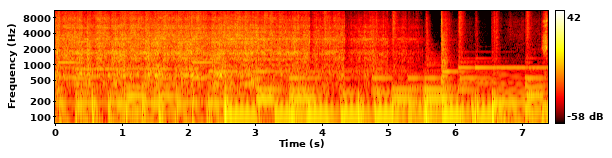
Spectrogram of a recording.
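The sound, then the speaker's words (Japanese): Ice being shaved for kakigori, a heaped Japanese shaved-ice dessert, as the shaver is turned round and round: a steady, gritty scraping and grinding that runs nearly the whole time, fairly loud, with soft music playing underneath and a few sharper knocks near the end. “かき氷を削る音”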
